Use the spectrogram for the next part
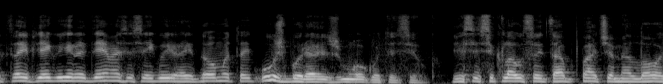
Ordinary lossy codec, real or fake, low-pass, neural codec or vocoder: MP3, 48 kbps; real; 10.8 kHz; none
